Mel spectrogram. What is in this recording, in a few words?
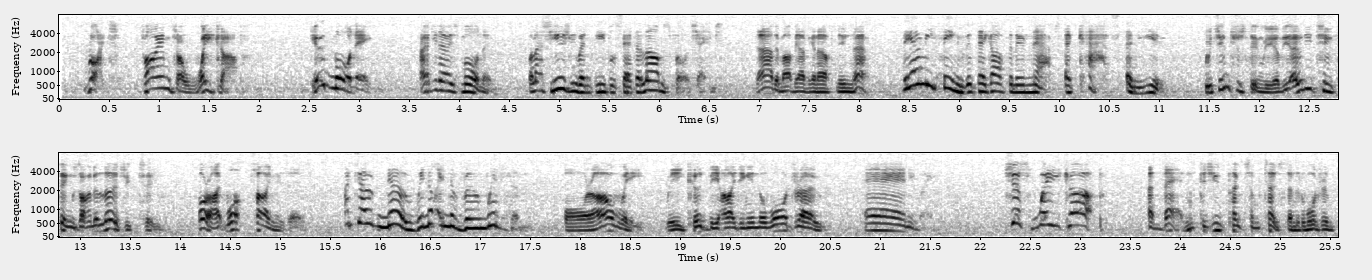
wake up 2 englishmen high fast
